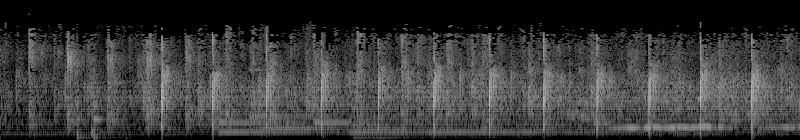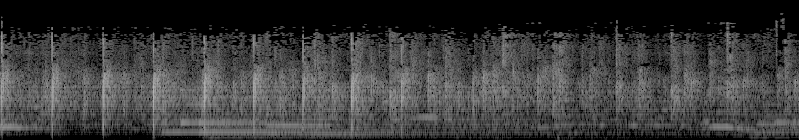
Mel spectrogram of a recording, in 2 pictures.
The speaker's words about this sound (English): Man, let's go give the Lord a big round of applause, everybody.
